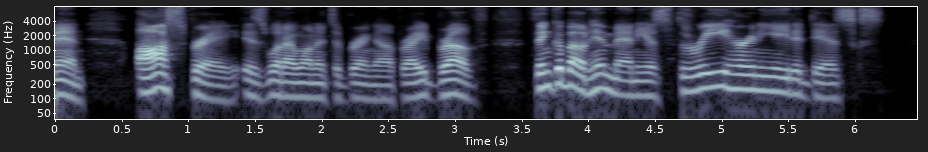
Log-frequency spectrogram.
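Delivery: ordinary delivery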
